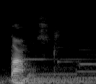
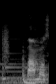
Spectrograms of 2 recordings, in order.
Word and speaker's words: vamos: same sound you know vamos that's spelled with a v but it's pronounced b vamos vamos a la casa coming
